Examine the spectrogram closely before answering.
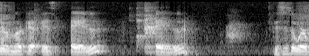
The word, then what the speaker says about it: él: It's pronounced the exact same without an accent, which is saying the.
